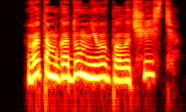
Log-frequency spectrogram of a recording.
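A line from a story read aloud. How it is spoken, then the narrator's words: With a snort. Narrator (Russian): он хмыкнул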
